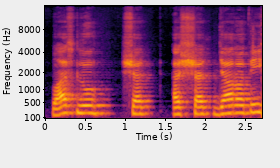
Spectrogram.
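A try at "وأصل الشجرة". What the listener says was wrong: Kenapa tasdid jimnya?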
